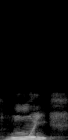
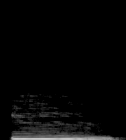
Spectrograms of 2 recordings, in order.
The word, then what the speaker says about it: ruim: A pronúncia correta é essa, ó, com a sílaba tônica, sendo a última. ruim.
